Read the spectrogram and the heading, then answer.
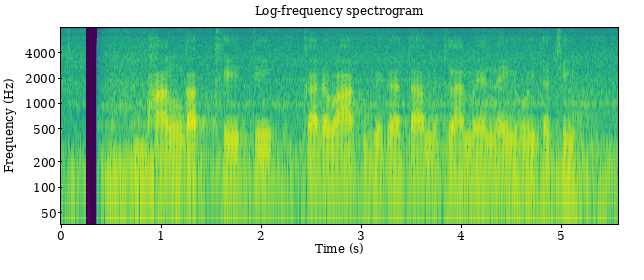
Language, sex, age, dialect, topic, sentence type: Maithili, male, 25-30, Southern/Standard, agriculture, statement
